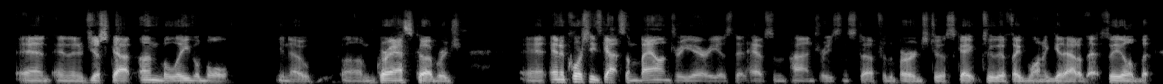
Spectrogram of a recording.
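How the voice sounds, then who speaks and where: A man speaks with a Georgia accent in a very deep, low voice. His pace is moderate and his pitch variation ordinary. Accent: southern US (Georgia). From southwest Georgia, US South. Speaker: bird dog breeder and upland hunter. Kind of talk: casual interview. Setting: phone call. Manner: halting, many fillers.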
